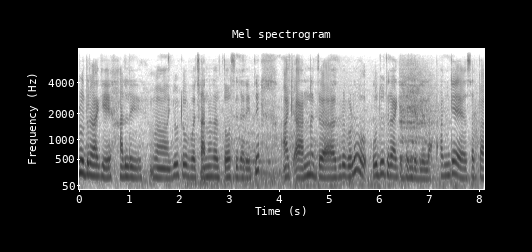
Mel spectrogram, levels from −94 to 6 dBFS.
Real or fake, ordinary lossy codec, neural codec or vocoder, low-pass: fake; none; codec, 44.1 kHz, 7.8 kbps, DAC; 7.2 kHz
